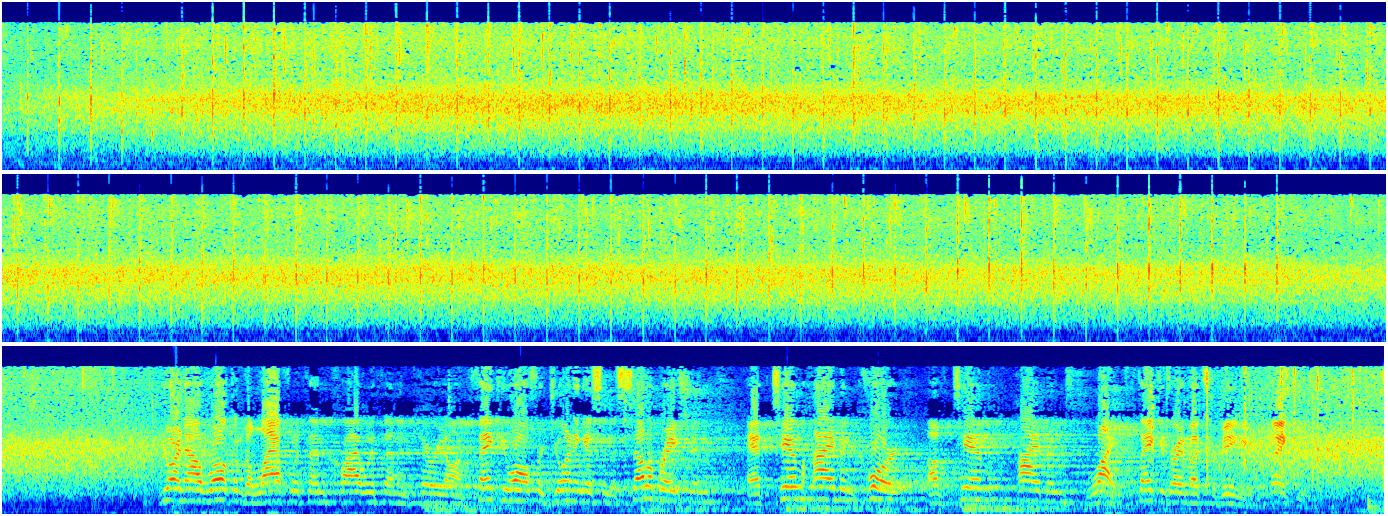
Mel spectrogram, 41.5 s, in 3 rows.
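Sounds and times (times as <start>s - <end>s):
audience applause: 0.0s - 30.2s, 38.6s - 41.4s
speech: 29.4s - 40.8s.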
